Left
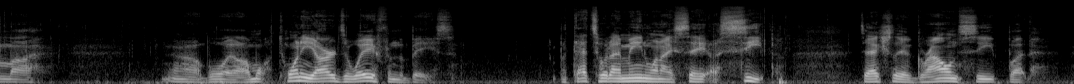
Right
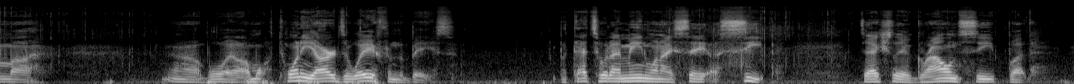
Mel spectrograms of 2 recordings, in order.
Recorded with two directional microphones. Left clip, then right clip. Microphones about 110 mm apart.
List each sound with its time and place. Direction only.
0.0 s speech: 20° left (ahead or behind)
1.7 s speech: 35° left (ahead or behind); by 4.6 s 15° left (ahead or behind)
5.6 s speech: 25° left (ahead or behind)
8.1 s speech: 20° left (ahead or behind)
